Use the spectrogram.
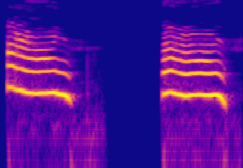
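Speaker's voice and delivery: very high, stretched falsetto hello; taunt impression. Gamer trying to mimic a taunt, falsetto impression. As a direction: squeal it out as an impression. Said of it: "That's all he does".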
